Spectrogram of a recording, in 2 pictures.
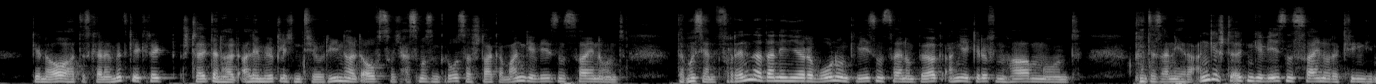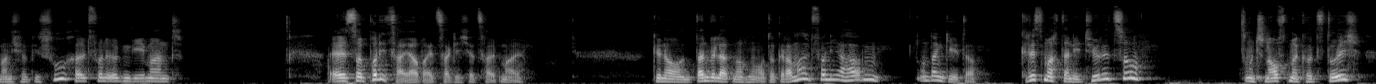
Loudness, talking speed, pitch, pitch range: -24 LUFS, 200 wpm, 145 Hz, 125-160 Hz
